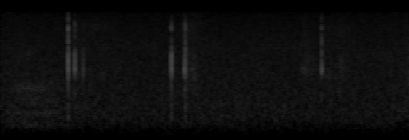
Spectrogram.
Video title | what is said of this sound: ASMR Makeup Sounds with Plastic Tapping! Quiet Video for Relaxation and Help with Sleeping | packaging makes quite a nice plastic sound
